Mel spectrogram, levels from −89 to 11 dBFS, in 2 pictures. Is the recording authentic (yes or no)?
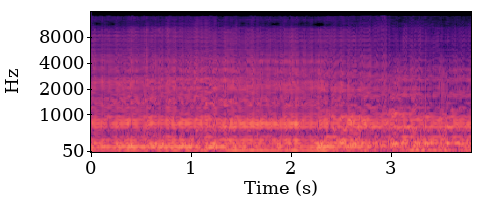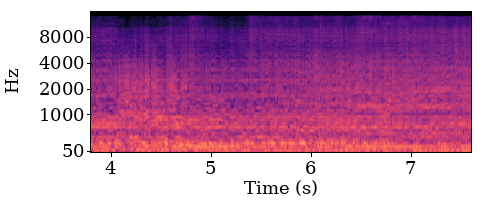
no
